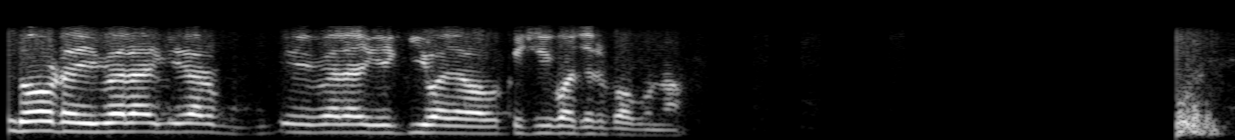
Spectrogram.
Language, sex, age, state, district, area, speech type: Bengali, male, 30-45, West Bengal, Kolkata, urban, conversation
